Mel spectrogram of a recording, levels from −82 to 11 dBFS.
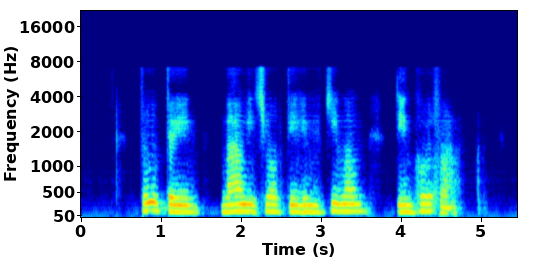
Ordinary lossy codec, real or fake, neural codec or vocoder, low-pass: MP3, 48 kbps; fake; codec, 16 kHz, 0.5 kbps, FreqCodec, smaller model; 7.2 kHz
